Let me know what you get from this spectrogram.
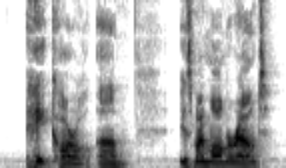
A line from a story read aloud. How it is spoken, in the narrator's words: I was panting as I spoke, still gasping to breathe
